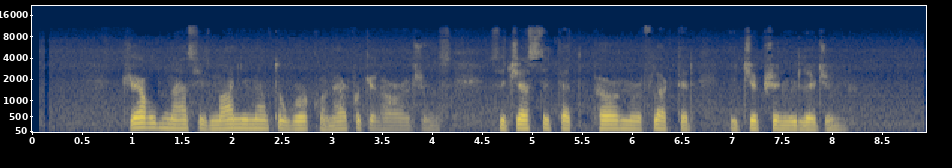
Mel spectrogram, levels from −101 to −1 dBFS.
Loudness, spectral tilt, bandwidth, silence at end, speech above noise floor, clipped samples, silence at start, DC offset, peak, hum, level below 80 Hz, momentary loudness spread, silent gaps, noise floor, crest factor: -23 LUFS; -7.5 dB/octave; 10.5 kHz; 0.8 s; 33 dB; under 0.1%; 0.95 s; under 0.1%; -4 dBFS; none; -68 dBFS; 17 LU; none; -57 dBFS; 20 dB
